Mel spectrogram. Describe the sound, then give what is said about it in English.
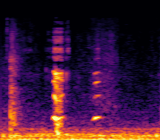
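A dog gives two short, high-pitched whimpers, the first slightly louder, separated by a brief pause over a low steady background hum. “And also my dog wants to welcome you as well.”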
